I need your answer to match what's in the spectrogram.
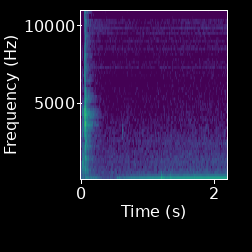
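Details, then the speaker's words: Fender Hot Rod Deluxe tube amp after inverter-circuit resistor repair, no input connected: steady low buzzing hum from a failing filter capacitor, to be replaced. "but you hear that she's got some hum if you take a look here it's got those notoriously bad filter caps in it so I'm going to have to change these out because obviously one of them is sick"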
